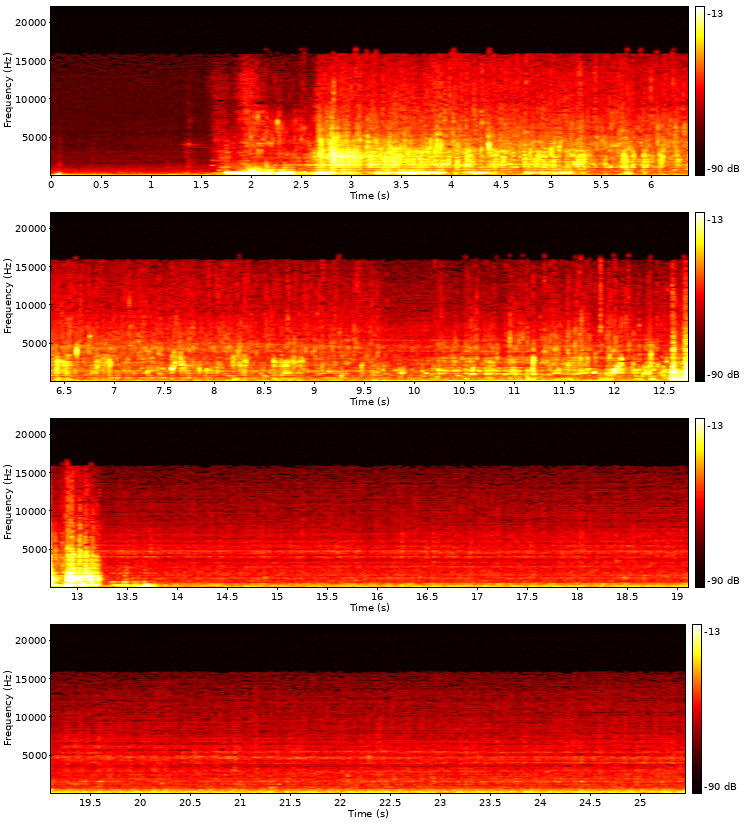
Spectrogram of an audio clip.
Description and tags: just messing around with the toilet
